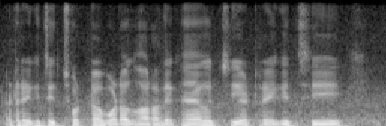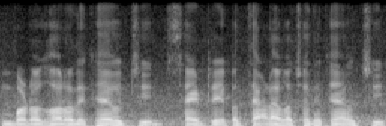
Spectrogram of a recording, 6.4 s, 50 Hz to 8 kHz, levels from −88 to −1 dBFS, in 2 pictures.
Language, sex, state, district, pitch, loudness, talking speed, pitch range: Odia, male, Odisha, Malkangiri, 125 Hz, -14 LUFS, 160 wpm, 120-130 Hz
